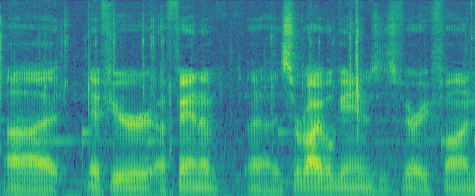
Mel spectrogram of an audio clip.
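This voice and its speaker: Music plays behind a man with an American accent. His voice is very deep and low. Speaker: gaming streamer. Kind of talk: gameplay commentary.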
